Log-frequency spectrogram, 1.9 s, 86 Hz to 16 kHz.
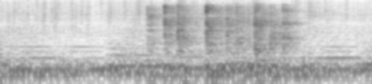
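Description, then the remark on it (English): A die clatters down through a dice tower during a tabletop role-playing game, landing on 19, in a quick burst of rattling clicks and taps, moderately loud, with no one talking over it. “It's a 19 on the die. That will hit. Man, Eric, nice dice tower.”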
